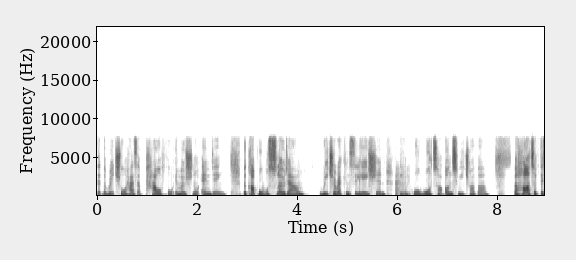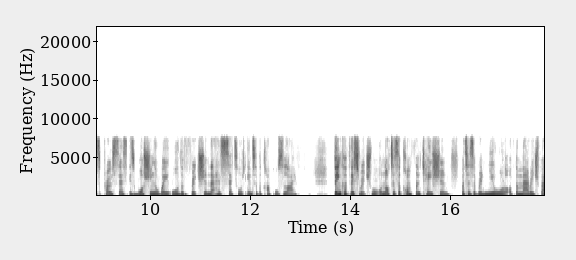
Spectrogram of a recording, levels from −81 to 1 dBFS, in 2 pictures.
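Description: VoIP packet loss concealed by the speech codec interrupts this speech clip at 5.97–6.28 s, 8.05–8.25 s and 14.49–14.6 s. The sound otherwise carries light coding damage consistent with a Speex stream near 24 kbps. In each gap the decoder rebuilds the missing audio from its last pitch and filter while lowering the gain, so speech smears into a fading buzz or coloured noise. The first gap loses 220 ms scattered across 280 ms, with runs up to 80 ms. The second loses 200 ms and the third 80 ms. Because each frame builds on the previous one, the voice stays weak or distorted for a short while after packets return.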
